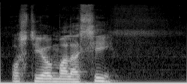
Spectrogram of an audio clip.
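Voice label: "oseomalacie", Dutch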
